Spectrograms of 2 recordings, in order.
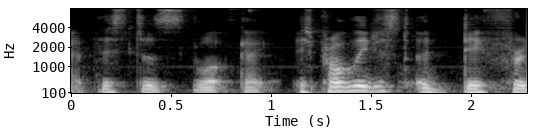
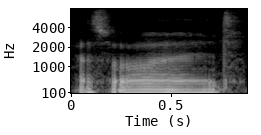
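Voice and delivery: ordinary delivery

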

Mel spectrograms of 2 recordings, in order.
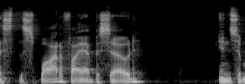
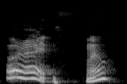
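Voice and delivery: surprised squeak; 9 semitones higher, slower than usual. Real, not acted. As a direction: voice jumps way up in surprise. Amused reaction to "a J.

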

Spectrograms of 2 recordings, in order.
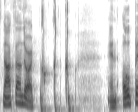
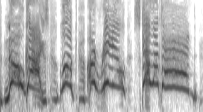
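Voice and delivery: frantic warning; much slower than usual. A narrator's reading. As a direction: warn them frantically. Bubby warns others.

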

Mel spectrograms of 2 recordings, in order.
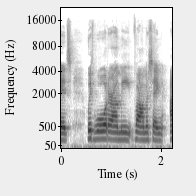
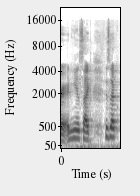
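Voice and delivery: ordinary delivery

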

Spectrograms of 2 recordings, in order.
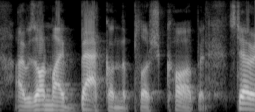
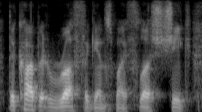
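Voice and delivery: ordinary delivery

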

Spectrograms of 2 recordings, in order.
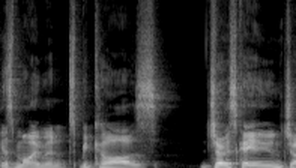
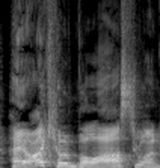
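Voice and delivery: louder, higher indignant protest; mock anger; 6 semitones higher, 6 dB louder than usual. Josuke getting angry at Jotaro over the bullets, mock indignant. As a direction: act out getting annoyed, playing it up. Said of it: "starts getting angry".

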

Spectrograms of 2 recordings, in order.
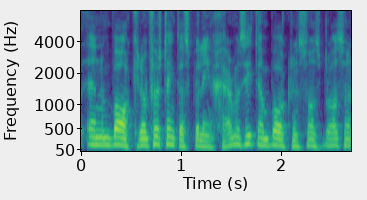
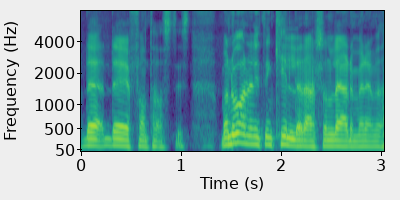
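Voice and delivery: ordinary talk, nothing marked

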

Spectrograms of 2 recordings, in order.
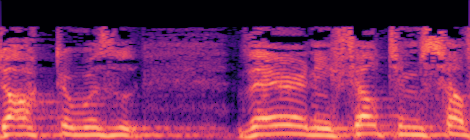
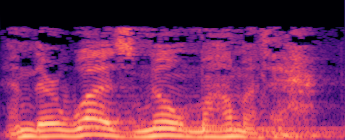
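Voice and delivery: ordinary talk

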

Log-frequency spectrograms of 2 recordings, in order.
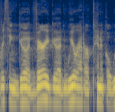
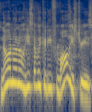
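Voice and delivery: high, louder insistent woman's voice; Eve protesting; 12 semitones higher, 5 dB louder than usual. Acted. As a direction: Eve correcting the serpent, eager.

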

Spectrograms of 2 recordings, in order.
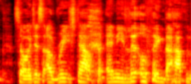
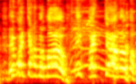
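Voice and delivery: panicked yell, much higher and louder; shouting; 13 dB louder than usual. Retold or imitated. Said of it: "Why are you shouting".

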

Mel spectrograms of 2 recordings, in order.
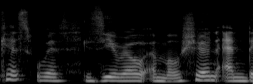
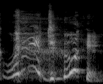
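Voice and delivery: much higher, laughing outburst; exasperated laughing cry; 6 dB louder than usual. Retold or imitated. Viewer yelling at Nancy in the film, laughing. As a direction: squeal it at the screen in disbelief. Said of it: "And I'm like".

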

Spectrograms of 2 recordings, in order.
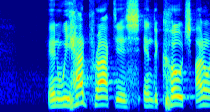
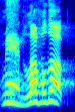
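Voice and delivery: higher, louder burst of confidence; retold elation; 8 semitones higher, 6 dB louder than usual. Eight-year-old after dad's coaching, excited and confident. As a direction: punch it up as a proud realization. Boy's thrill at new confidence.

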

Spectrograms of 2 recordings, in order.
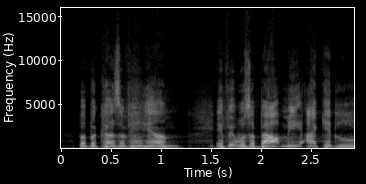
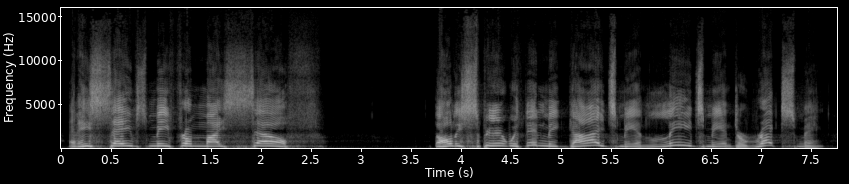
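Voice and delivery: emphatic preaching with punched key words; 2 semitones higher, 4 dB louder than usual. Real, not acted. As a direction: preach it with conviction, driving each phrase. Preaches to the congregation.

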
